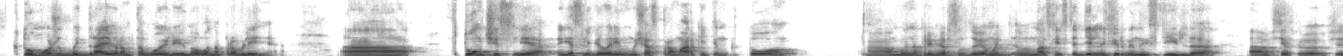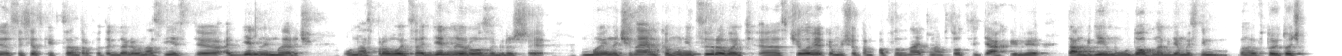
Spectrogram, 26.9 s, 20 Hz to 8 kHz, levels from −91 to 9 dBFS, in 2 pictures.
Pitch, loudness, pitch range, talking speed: 135 Hz, -22 LUFS, 115-150 Hz, 145 wpm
